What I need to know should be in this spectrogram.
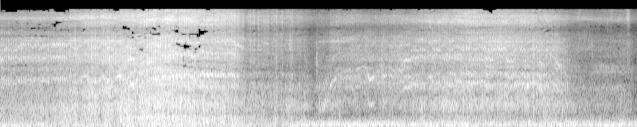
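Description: Small tyres crunch over grass and grit.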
